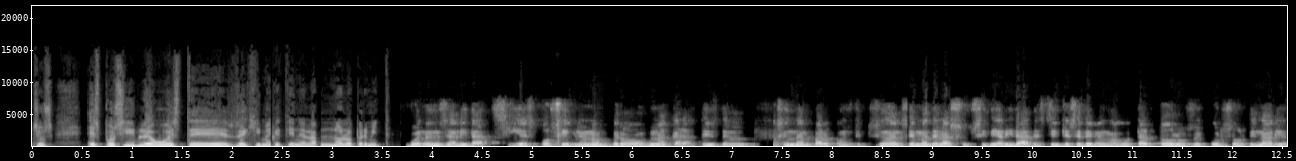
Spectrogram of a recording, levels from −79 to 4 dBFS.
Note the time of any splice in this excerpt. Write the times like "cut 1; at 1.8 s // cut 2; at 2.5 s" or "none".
cut 1; at 2.4 s // cut 2; at 2.9 s // cut 3; at 3.7 s // cut 4; at 7.4 s // cut 5; at 8.8 s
